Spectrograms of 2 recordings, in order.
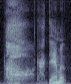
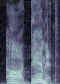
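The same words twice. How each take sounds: First: Hushed, breathless whisper of dismay; a whispered oh God damn it, sinking in; whispered curse. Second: Slow, stretched-out damn it; rueful, slowed oh damn it; drawn-out groan. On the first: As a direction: mutter it under your breath, voiceless. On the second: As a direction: let the word damn sag and drag. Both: Retold or imitated. Retold realization, inner voice.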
